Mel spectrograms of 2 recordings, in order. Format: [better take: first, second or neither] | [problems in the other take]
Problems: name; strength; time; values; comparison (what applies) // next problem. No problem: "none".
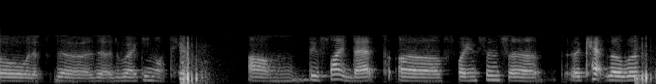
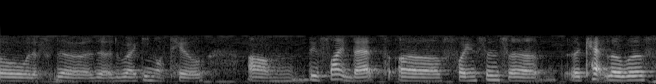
second | noise reduction (neural mask model RNNoise)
